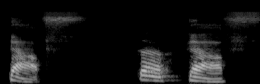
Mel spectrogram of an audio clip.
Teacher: নরম জায়গা থেকে আর একটু সামনে আগালেই শক্ত প্যালাট চলে আসবে শক্ত প্যালাটে যখন আমরা আমাদের জিহ্বার গোড়ানিটা লাগাবো তখন উচ্চারিত হবে কাফ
